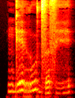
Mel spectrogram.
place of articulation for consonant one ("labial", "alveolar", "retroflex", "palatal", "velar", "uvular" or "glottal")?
velar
